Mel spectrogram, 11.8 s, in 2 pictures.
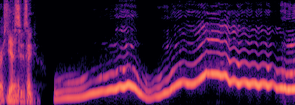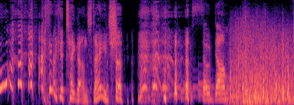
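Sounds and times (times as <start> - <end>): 
speech: 0.0 - 1.2, 7.0 - 9.0, 10.0 - 11.0
voice imitating a theremin: 1.1 - 6.1
laughter: 6.0 - 10.1.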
